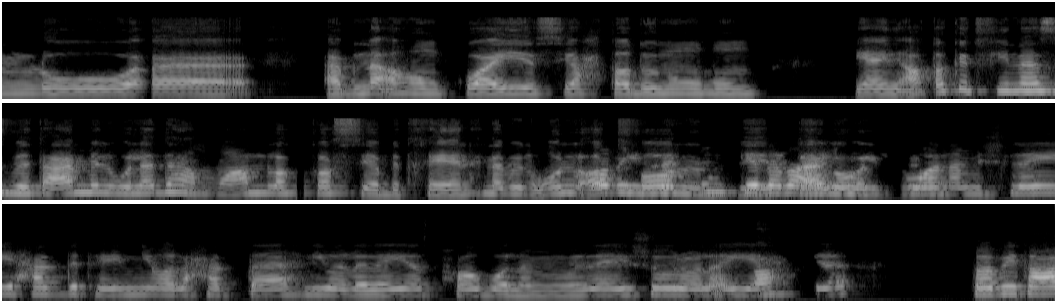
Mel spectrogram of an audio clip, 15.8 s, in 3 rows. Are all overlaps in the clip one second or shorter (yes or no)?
no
